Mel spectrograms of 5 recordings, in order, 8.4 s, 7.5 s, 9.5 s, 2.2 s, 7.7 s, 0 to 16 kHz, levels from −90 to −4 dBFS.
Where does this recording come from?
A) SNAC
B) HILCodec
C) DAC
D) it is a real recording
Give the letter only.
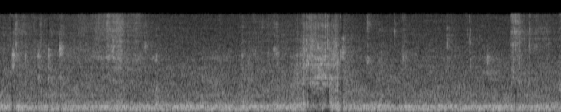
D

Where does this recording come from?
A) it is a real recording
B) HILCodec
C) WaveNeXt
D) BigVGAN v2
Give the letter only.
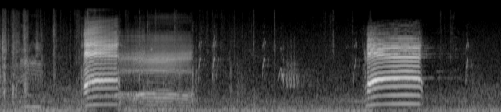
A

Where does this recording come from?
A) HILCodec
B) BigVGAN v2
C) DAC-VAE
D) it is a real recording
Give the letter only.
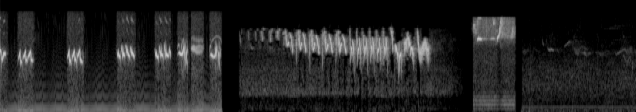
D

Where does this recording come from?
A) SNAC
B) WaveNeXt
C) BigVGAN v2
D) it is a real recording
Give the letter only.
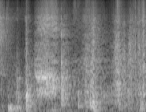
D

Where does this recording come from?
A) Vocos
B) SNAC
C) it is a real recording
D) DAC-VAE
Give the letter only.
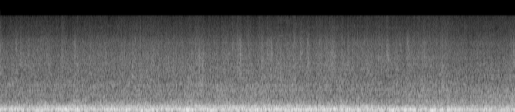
C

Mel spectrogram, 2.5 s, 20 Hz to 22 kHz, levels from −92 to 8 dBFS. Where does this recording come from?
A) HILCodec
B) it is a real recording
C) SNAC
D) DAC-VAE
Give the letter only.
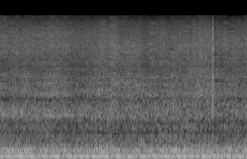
C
